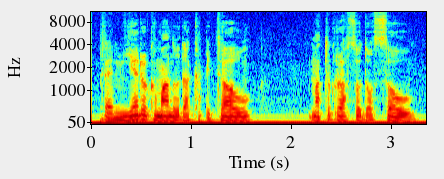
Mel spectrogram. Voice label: Portuguese u-sounded L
